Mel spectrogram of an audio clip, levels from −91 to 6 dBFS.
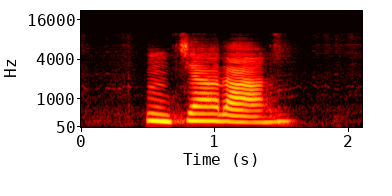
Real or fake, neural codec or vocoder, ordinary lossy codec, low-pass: fake; codec, 44.1 kHz, 1.7 kbps, Pupu-Codec; MP3, 96 kbps; 9.9 kHz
